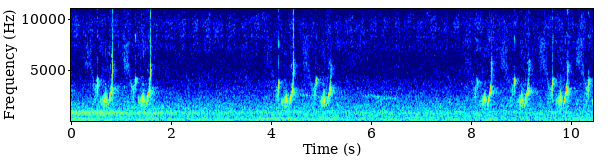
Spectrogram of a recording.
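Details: Satin flycatcher, a summer breeding migrant in southeast Australia, singing among fire-damaged trees in Namadgi National Park near Canberra: bursts of two or three sharp upslurred whistles separated by pauses of a few seconds, with a soft low hum beneath.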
